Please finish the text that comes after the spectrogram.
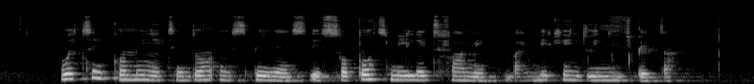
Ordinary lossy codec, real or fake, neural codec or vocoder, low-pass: none; real; none; 9.9 kHz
